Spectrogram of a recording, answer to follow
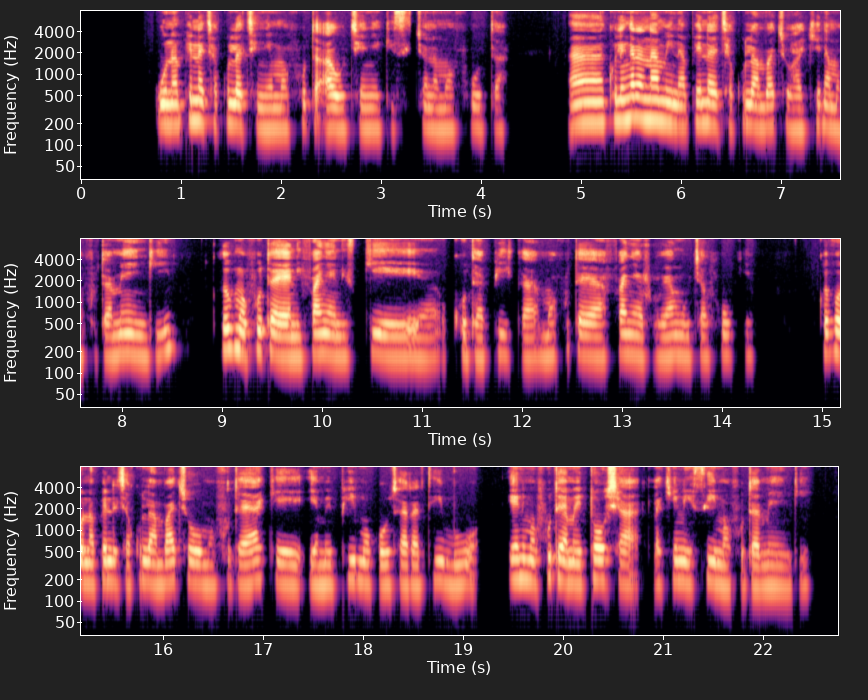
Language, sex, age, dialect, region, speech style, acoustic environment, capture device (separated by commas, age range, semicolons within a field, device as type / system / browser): Swahili, female, 25-34, Kenya - Nairobi Sheng-influenced, Kenya, relaxed, silence, mobile / Linux / Chrome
